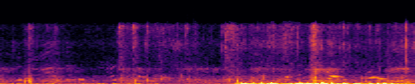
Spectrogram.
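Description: Open-air ambience: an uneven low rumble on the microphone that gets louder from about halfway through, with faint distant voices and a few short high chirps.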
